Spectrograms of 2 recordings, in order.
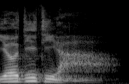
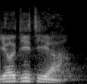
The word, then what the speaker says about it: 여디디야: 여디디야. 한번 따라해 보십시오. 여디디야.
